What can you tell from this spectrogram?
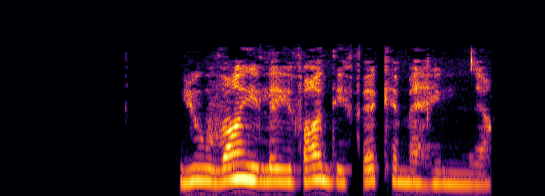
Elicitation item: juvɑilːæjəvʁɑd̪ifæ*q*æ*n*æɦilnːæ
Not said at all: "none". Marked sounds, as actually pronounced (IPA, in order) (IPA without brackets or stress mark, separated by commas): k, m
